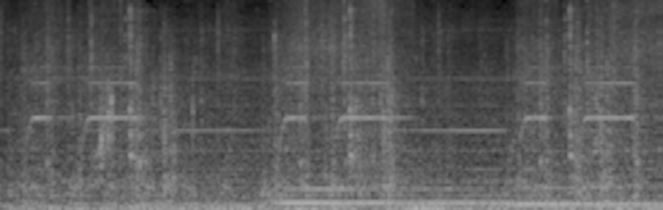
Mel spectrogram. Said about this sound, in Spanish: En el instituto, Caro hace fotocopias del pasquín que quiso enviar por email.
